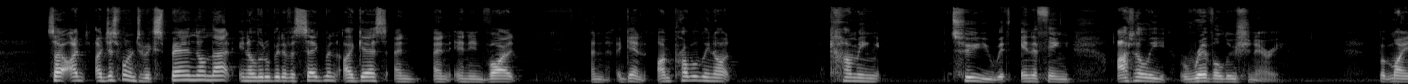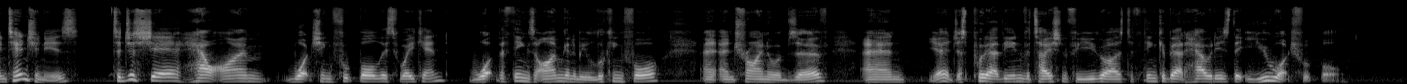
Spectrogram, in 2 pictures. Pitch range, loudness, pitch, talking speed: 130-170 Hz, -27 LUFS, 145 Hz, 175 wpm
